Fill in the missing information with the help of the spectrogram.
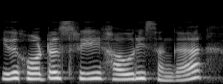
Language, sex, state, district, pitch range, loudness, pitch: Tamil, female, Tamil Nadu, Kanyakumari, 245-280 Hz, -15 LUFS, 270 Hz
